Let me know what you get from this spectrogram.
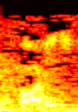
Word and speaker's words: haughty: And the reason they put an haughty spirit is because the H has a tendency to be silent, and lots of the times people wouldn't even pronounce the H. They'd say an haughty spirit instead of an haughty spirit.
